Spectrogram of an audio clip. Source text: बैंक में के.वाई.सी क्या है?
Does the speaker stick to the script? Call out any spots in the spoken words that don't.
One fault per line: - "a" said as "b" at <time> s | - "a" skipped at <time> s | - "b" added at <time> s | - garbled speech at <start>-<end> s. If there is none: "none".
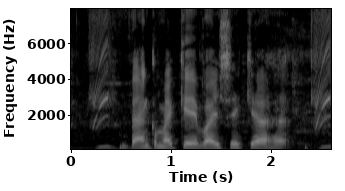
none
